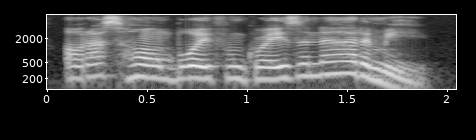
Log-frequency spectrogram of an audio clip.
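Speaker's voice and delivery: high-pitched dawning realization; retold sudden recognition. Viewer finally placing a familiar actor, surprised. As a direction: pitch it way up as you place the face.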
